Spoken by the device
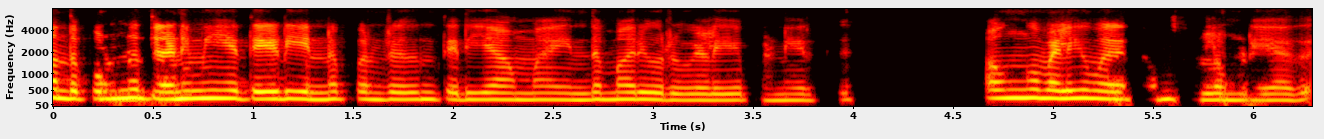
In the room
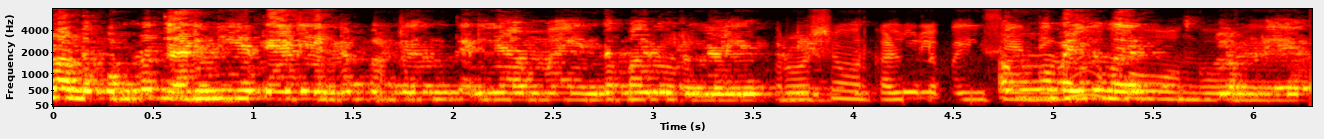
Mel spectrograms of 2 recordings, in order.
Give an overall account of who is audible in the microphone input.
both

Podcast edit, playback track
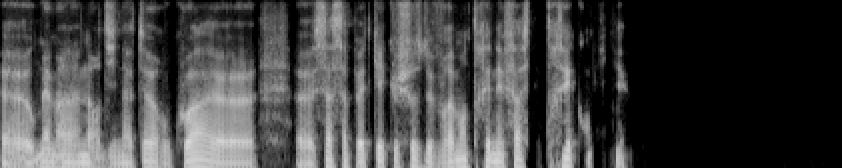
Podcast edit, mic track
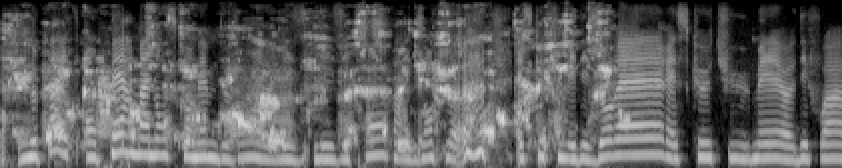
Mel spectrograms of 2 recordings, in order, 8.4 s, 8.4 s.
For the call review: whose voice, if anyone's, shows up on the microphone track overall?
both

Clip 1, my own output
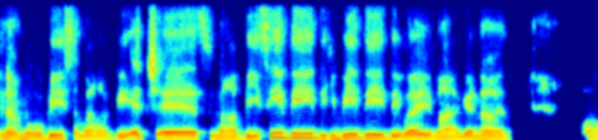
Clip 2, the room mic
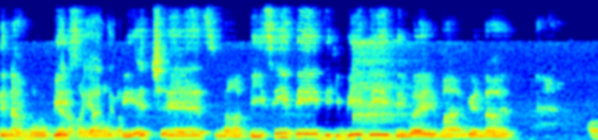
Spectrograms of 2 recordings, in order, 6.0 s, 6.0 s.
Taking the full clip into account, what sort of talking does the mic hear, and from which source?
both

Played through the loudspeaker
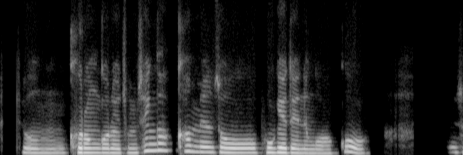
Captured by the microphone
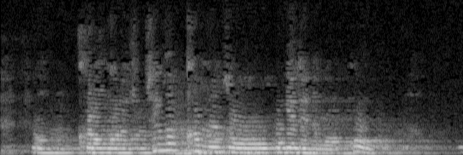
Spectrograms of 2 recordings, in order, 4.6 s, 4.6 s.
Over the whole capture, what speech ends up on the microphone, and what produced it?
both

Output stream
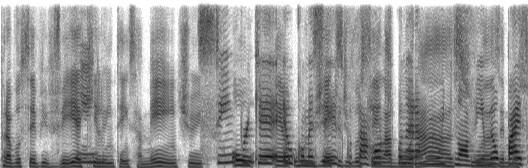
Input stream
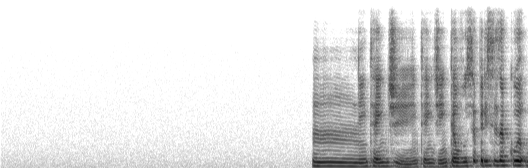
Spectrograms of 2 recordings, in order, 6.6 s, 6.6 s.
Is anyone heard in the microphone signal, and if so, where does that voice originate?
user only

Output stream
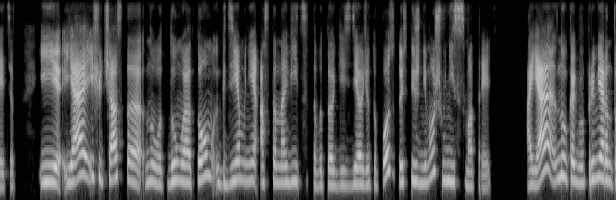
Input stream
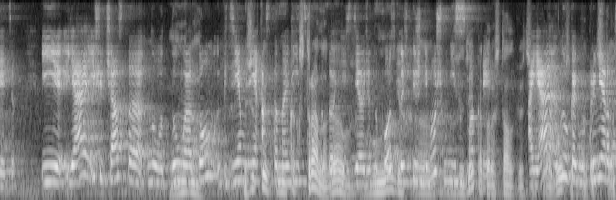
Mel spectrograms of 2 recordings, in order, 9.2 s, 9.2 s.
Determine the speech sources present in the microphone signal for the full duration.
both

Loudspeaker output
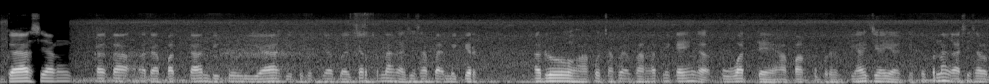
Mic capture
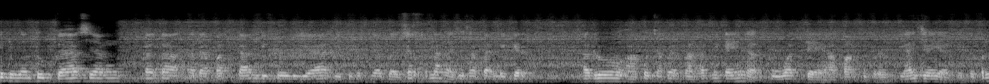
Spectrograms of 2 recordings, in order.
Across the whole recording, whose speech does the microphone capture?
echo only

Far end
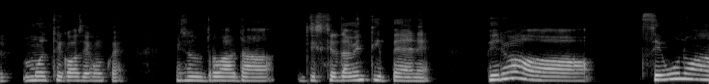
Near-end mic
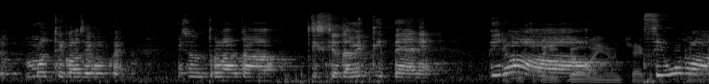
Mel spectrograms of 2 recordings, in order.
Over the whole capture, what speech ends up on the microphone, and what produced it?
both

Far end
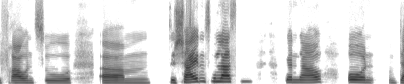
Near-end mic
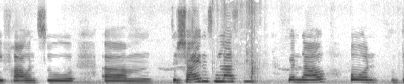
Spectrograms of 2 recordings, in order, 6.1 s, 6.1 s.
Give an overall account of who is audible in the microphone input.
echo only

